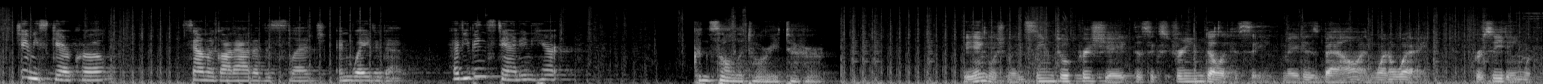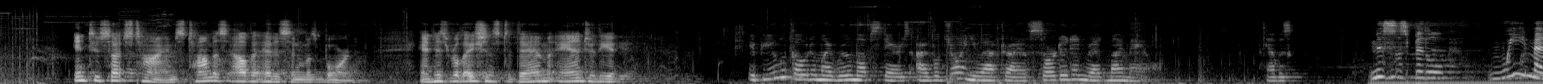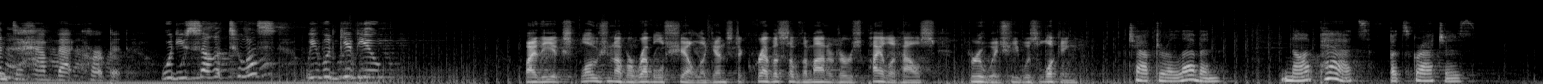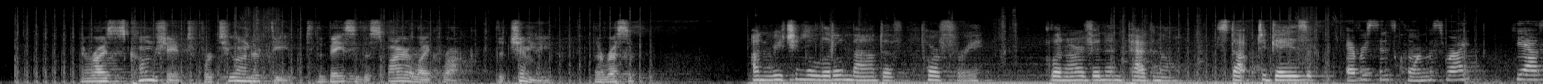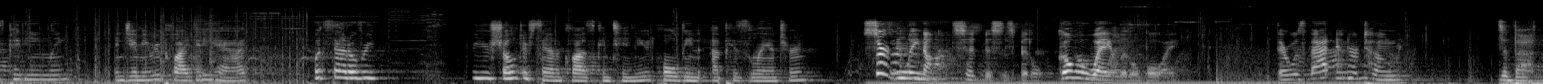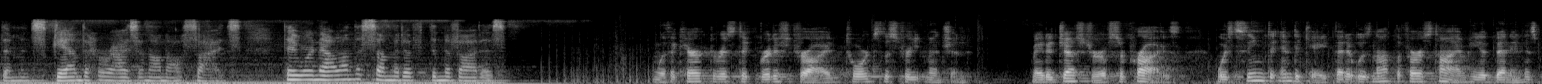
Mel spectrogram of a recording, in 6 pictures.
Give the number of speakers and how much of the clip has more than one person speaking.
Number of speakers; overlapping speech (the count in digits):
10, no overlap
